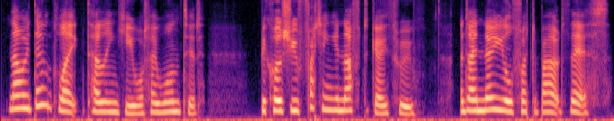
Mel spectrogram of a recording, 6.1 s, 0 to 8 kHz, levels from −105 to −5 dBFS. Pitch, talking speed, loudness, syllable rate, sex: 255 Hz, 225 wpm, -19 LUFS, 6.2 syllables/s, female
